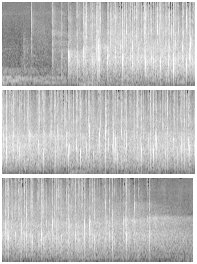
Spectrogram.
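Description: A drummer taps a quick steady beat.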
